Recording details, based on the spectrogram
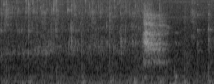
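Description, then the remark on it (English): Water runs steadily from a tap into a cup, a continuous splashing gush with a brief brighter hiss near the end as the cup fills. No one speaks. “Taps just fine, then.”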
